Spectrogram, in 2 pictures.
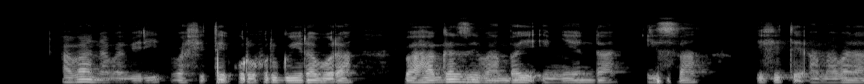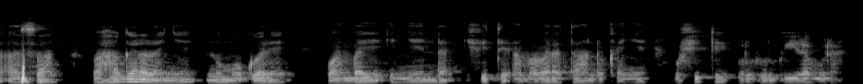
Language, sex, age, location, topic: Kinyarwanda, male, 36-49, Kigali, government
